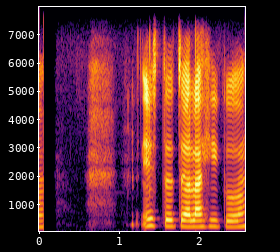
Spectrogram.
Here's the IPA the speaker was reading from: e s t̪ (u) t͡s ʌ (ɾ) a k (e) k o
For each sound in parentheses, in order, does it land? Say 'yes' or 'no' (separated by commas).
no, no, no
